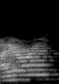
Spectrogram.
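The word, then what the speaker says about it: Irion: Iron.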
